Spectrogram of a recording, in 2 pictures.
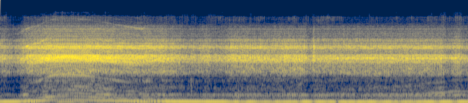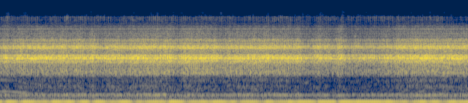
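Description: Wind rushes loudly past a speeding motorcycle.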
